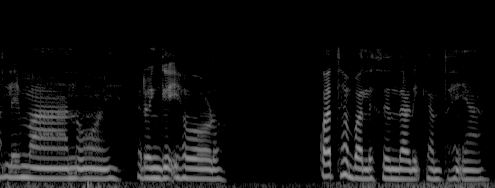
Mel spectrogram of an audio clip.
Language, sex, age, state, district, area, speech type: Santali, female, 30-45, Jharkhand, Pakur, rural, spontaneous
